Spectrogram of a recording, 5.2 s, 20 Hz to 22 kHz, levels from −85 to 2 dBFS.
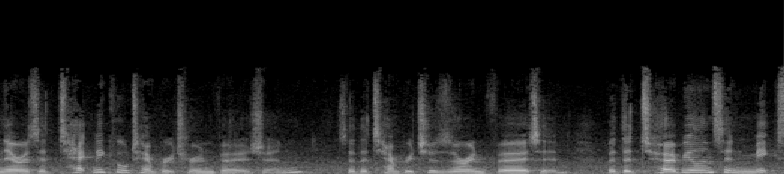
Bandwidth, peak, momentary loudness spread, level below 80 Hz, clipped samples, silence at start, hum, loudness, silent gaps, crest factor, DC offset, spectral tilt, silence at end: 13.5 kHz; -10 dBFS; 9 LU; -60 dBFS; under 0.1%; 0 s; none; -28 LUFS; none; 18 dB; under 0.1%; -3.5 dB/octave; 0 s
